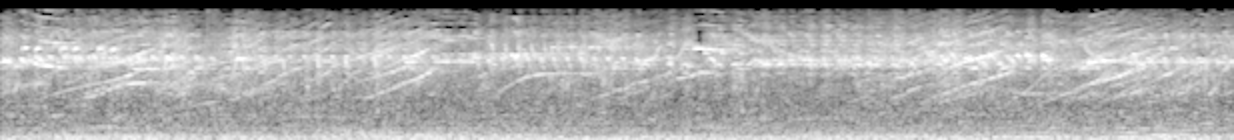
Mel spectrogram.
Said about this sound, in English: If so, you are either living in Austin, Texas, or you just went to the South by Southwest. The birds are making that noise every evening in the streets in Austin before the humans take over.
